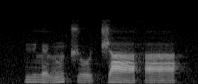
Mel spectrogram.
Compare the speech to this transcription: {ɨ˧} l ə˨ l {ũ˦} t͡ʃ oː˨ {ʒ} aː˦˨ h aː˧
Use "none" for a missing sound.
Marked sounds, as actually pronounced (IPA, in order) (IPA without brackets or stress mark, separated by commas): ɨ˧, ũ˦, t͡ʃ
